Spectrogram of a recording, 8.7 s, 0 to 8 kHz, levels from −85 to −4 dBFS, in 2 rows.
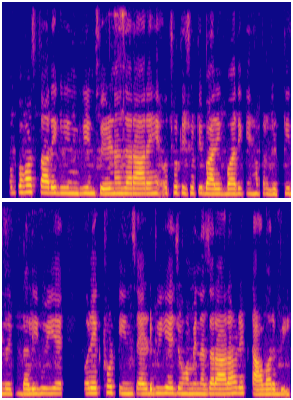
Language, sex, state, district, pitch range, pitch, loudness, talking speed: Hindi, female, Jharkhand, Jamtara, 200-225 Hz, 210 Hz, -17 LUFS, 250 wpm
